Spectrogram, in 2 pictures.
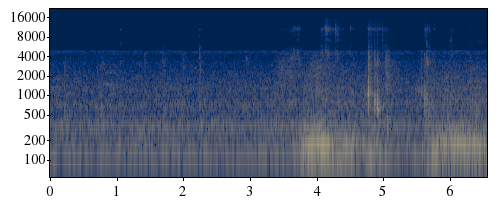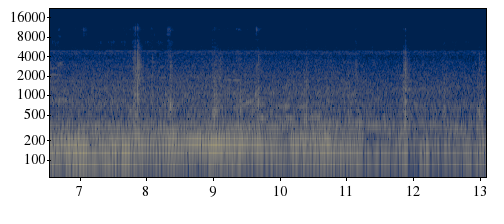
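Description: Close-miked chewing of fried onion pakoda, with sharp wet mouth clicks scattered through it, starting about four seconds in. A steady low hum runs underneath.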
